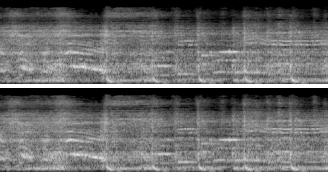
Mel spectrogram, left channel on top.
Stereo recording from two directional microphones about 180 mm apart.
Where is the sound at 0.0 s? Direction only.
50° right (ahead or behind).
